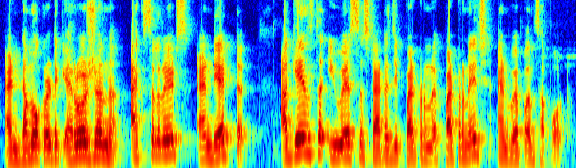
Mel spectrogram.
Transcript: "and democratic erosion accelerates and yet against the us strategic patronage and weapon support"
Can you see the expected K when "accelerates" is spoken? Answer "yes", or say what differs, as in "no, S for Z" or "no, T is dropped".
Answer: yes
